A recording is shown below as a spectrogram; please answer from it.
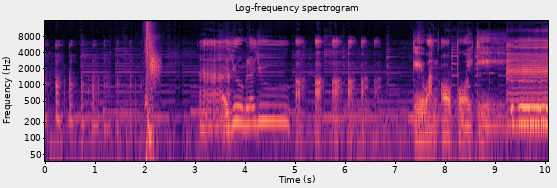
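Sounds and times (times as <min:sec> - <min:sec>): soft background music: 0:00.0 - 0:10.0
cartoon impact whack: 0:02.0 - 0:02.4.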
